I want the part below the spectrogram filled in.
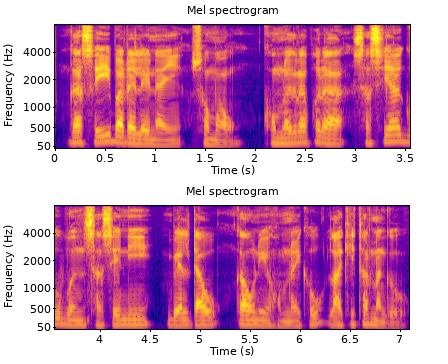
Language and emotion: Bodo, neutral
